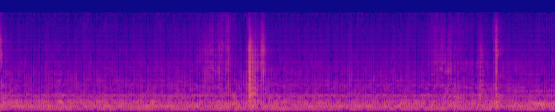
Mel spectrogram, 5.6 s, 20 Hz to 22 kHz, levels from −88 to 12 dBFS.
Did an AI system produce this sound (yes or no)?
yes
